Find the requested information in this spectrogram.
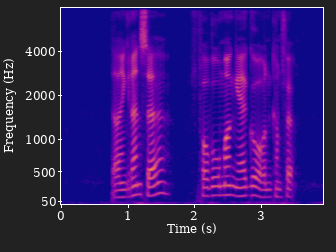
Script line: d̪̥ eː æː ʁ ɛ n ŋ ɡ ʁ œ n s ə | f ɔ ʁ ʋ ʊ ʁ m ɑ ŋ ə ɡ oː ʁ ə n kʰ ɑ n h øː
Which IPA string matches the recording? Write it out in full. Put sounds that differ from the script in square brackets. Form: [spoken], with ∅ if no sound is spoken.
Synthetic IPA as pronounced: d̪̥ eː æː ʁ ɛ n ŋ ɡ ʁ [ɛ] n s ə | f ɔ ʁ ʋ ʊ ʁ m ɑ ŋ ə ɡ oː ʁ ə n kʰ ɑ n [f] øː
